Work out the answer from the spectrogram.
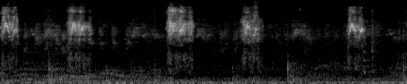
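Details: Baby sparrows begging for food in their nest as a parent feeds them, giving five shrill, high chirps at uneven intervals about once a second.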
